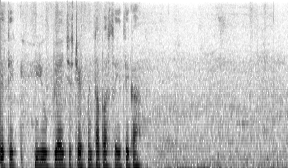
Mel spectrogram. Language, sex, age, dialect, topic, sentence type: Marathi, male, 18-24, Standard Marathi, banking, question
